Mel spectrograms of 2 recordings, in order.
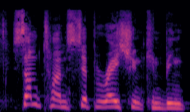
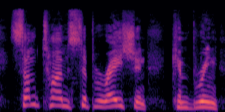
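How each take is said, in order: Both takes have the same delivery.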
